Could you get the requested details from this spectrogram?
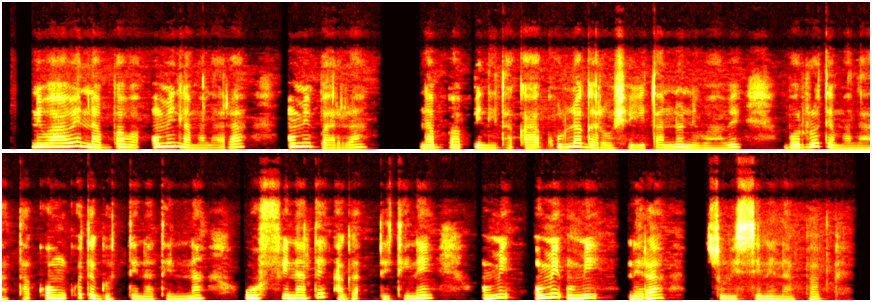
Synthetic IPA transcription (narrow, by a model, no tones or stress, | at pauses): nɪwaːwɛnɐbːɐwɐʊmɪlɐmɐlɐɾɐ | ʊmɪbɐrːɐ | nɐbːɐbːɪnɪt̪ɐkʼakʼʊlːɐɡɐɾoʃɛjɪt̪ɐnːɔnɪwaːwɛbɔrːɔt̪ɛmɐlaːt̪ːɐkʼɔŋkʼɔt̪ɛɡɔt̪ːɪnɐt̪ɛnːɐ | wɔfːɪnɐt̪ɛʔɐɡɐɗɪt̪ʰɪnɛ | ʊmɪʔʊmɪ | nɛɾɐ | sʊwɪsːɪnɛnɐbːɐbːɛ̥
